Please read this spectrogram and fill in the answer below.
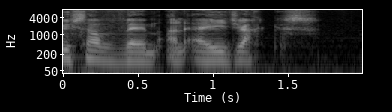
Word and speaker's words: Ajax: Yeah, we used to have Vim and Ajax. Never pronounced it as Ajax, it was always Ajax.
